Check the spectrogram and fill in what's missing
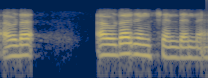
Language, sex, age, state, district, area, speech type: Malayalam, female, 30-45, Kerala, Malappuram, rural, conversation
